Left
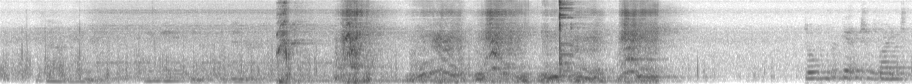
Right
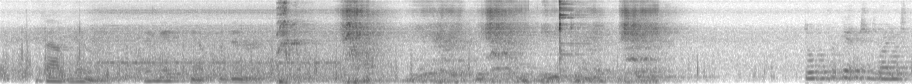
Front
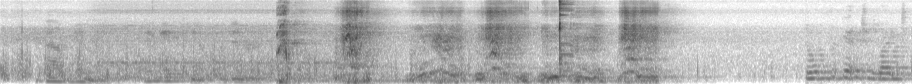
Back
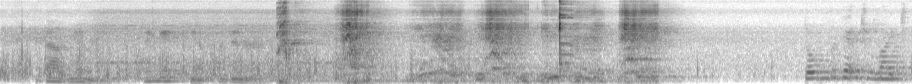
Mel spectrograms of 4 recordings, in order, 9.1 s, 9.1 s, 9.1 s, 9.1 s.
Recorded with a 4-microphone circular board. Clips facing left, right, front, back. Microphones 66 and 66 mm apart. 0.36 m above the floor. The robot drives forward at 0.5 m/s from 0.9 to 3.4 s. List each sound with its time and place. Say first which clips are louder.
0.3 s a man speaking: right 6 dB, back 1 dB; 105° right, 1.9 m; by 2.7 s 130° right, 2.5 m
2.8 s a zipper: left 8 dB, front 4 dB; 60° left, 1.9 m; by 6.6 s 70° left, 1.8 m
5.6 s a bell: left 1 dB, back 1 dB; 75° left, 0.6 m
8.0 s a woman speaking: left 3 dB, back 2 dB; 175° left, 10 m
